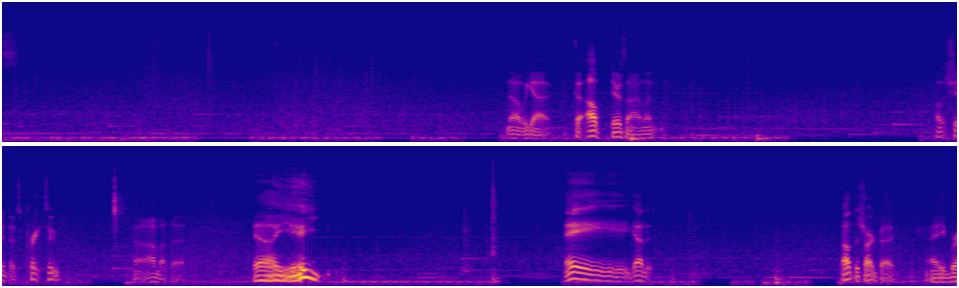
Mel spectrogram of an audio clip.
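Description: Gentle waves lap softly at sea.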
